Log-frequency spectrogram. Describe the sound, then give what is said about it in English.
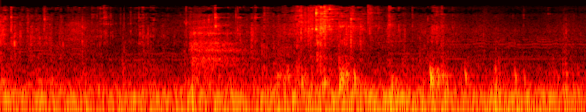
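A ring of keys jangles in a few brief metallic bursts, the loudest rattle near the middle, over a low steady background hum, with no one talking. “You think I have enough keys now? I'm like a jailer.”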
